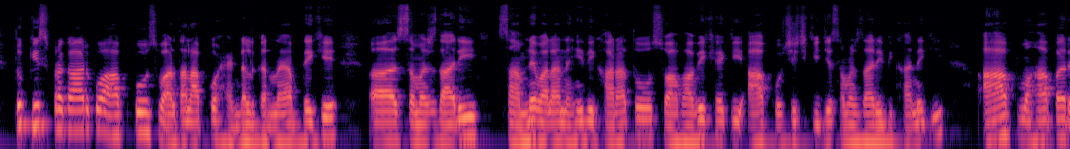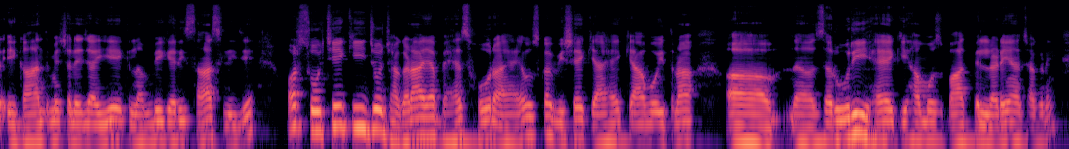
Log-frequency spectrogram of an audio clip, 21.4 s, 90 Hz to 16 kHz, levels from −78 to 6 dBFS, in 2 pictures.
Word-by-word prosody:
तो 210 Hz, -, +5 dB
किस 210 Hz, 0 st, +1 dB
प्रकार 180 Hz, -2 st, +2 dB
को 180 Hz, -, +3 dB
आपको 150 Hz, +1 st, +2 dB
उस 160 Hz, -, -5 dB
वार्तालाप 115 Hz, +1 st, +2 dB
को 125 Hz, -, +1 dB
हैंडल 105 Hz, 0 st, -1 dB
करना 100 Hz, 0 st, -1 dB
है। 105 Hz, -, +2 dB
अब 105 Hz, -1 st, -3 dB
देखिए 115 Hz, +4 st, +1 dB
अ, 115 Hz, -4 st, 0 dB
समझदारी 110 Hz, +4 st, +2 dB, 0.2 s
सामने 110 Hz, +2 st, +2 dB
वाला 115 Hz, -2 st, +3 dB
नहीं 115 Hz, +1 st, -1 dB
दिखा 115 Hz, -2 st, -1 dB
रहा 110 Hz, +1 st, 0 dB
तो 125 Hz, -1 st, +2 dB
स्वाभाविक 105 Hz, +4 st, 0 dB
है 120 Hz, -, -1 dB
कि 120 Hz, -1 st, -4 dB
आप 105 Hz, +1 st, 0 dB
कोशिश 110 Hz, +2 st, -6 dB
कीजिये 110 Hz, +2 st, -5 dB
समझदारी 105 Hz, -1 st, -1 dB
दिखाने 105 Hz, +1 st, -4 dB
की, 145 Hz, +7 st, -7 dB, 0.4 s
आप 135 Hz, +5 st, +3 dB
वहाँ 120 Hz, 0 st, 0 dB
पर 130 Hz, 0 st, +3 dB
एकांत 105 Hz, +1 st, -1 dB
में 115 Hz, 0 st, 0 dB
चले 110 Hz, -1 st, -1 dB
जाइए, 110 Hz, +3 st, +2 dB
1 120 Hz, -, -4 dB
लम्बी 105 Hz, +3 st, -1 dB
गहरी 120 Hz, 0 st, 0 dB
साँस 125 Hz, +2 st, -2 dB
लीजिए 105 Hz, +10 st, -4 dB, 0.3 s
और 205 Hz, -, +2 dB
सोचिए 200 Hz, 0 st, +3 dB
कि 195 Hz, 0 st, +3 dB
जो 185 Hz, -1 st, +7 dB
झगड़ा 115 Hz, 0 st, +1 dB
या 135 Hz, 0 st, +3 dB
बहस 115 Hz, -1 st, -4 dB
हो 120 Hz, +2 st, +2 dB
रहा 105 Hz, -4 st, +1 dB
है, 100 Hz, -, -5 dB
उसका 140 Hz, +1 st, -2 dB
विषय 120 Hz, -1 st, -1 dB
क्या 105 Hz, -4 st, -3 dB
है? 110 Hz, +2 st, -2 dB
क्या 110 Hz, -1 st, -3 dB
वो 110 Hz, +1 st, -1 dB
इतना 115 Hz, +1 st, -2 dB
अ 120 Hz, -2 st, -6 dB
अ, 100 Hz, -1 st, +2 dB
ज़रूरी 125 Hz, +7 st, +4 dB
है 120 Hz, 0 st, +2 dB
कि 115 Hz, 0 st, -5 dB
हम 115 Hz, 0 st, -3 dB
उस 115 Hz, -1 st, -3 dB
बात 105 Hz, 0 st, -1 dB
पर -, -, 0 dB
लड़ें 100 Hz, +1 st, +1 dB
या 115 Hz, -1 st, 0 dB
झगड़ें? 105 Hz, -1 st, -9 dB
115 Hz, 200 wpm, -23 LUFS, 105-125 Hz, 0.4 s, जो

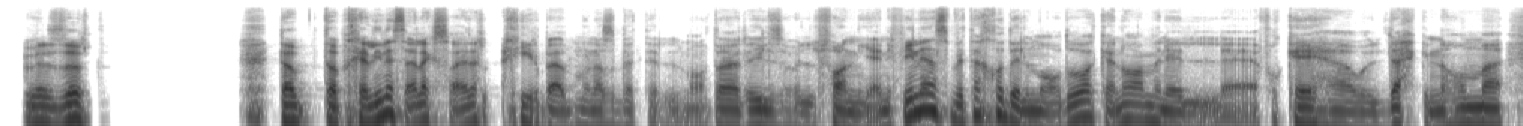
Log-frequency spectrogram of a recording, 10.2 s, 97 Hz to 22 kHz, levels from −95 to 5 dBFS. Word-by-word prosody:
بالضبط. 125 Hz, +3 st, +2 dB, 1.2 s
طَب 120 Hz, -1 st, +5 dB
طَب، 110 Hz, -3 st, +3 dB
خلِّيني 125 Hz, +8 st, +5 dB
أسألك 135 Hz, -4 st, +2 dB
سؤال 125 Hz, -3 st, -1 dB, 0.2 s
أخير 115 Hz, -4 st, -3 dB
بقى، 95 Hz, -, -1 dB
بمناسبة 95 Hz, 0 st, -7 dB
ال -, -, -13 dB
موضوع 100 Hz, -2 st, -2 dB
الReels 100 Hz, -1 st, -1 dB
والFun 90 Hz, 0 st, -3 dB
يعني، 95 Hz, -, -2 dB
في 145 Hz, +11 st, +3 dB
ناس 190 Hz, -2 st, +5 dB
بتاخد 155 Hz, +3 st, 0 dB
الموضوع 95 Hz, +6 st, +1 dB
كنوع 130 Hz, -2 st, -2 dB
من 120 Hz, -4 st, -1 dB
ال 90 Hz, -2 st, -5 dB
الفُكاهة 95 Hz, -4 st, -1 dB
والضحك، 90 Hz, +4 st, -2 dB
إن 90 Hz, -, -1 dB
هُم 110 Hz, +2 st, +1 dB
110 Hz, 150 wpm, -26 LUFS, 95-125 Hz, 1.2 s, طَب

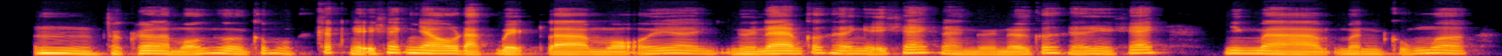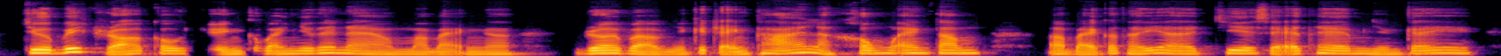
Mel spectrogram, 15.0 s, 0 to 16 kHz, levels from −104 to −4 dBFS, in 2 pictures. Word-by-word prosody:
Ừm, 140 Hz, -6 st, +3 dB
thực 120 Hz, -, -3 dB
ra 135 Hz, -, +3 dB
là 125 Hz, -, +3 dB
mỗi 110 Hz, +4 st, +1 dB
người 135 Hz, -5 st, +1 dB
có 145 Hz, -, -3 dB
một 130 Hz, -5 st, -3 dB
cách 165 Hz, 0 st, -2 dB
nghĩ 125 Hz, -, +4 dB
khác 170 Hz, +4 st, +1 dB
nhau, 140 Hz, -3 st, +5 dB
đặc 115 Hz, -3 st, +2 dB
biệt 110 Hz, -3 st, +3 dB
là 105 Hz, 0 st, +6 dB
mỗi, 105 Hz, +6 st, 0 dB
a, 140 Hz, -2 st, 0 dB
người 120 Hz, -1 st, 0 dB
nam 130 Hz, +2 st, +6 dB
có 150 Hz, -, -1 dB
thể 135 Hz, -4 st, 0 dB
nghĩ 125 Hz, -2 st, 0 dB
khác 160 Hz, +6 st, 0 dB
nè, 120 Hz, -3 st, -1 dB
người 105 Hz, -1 st, -3 dB
nữ 105 Hz, +2 st, +1 dB
có 155 Hz, +1 st, 0 dB
thể 125 Hz, -, -1 dB
nghĩ 120 Hz, -2 st, -1 dB
khác, 160 Hz, +1 st, +1 dB, 0.3 s
nhưng 140 Hz, -1 st, 0 dB
mà 110 Hz, -5 st, +3 dB
mình 115 Hz, -1 st, -2 dB
cũng, 140 Hz, +6 st, -2 dB
a, 140 Hz, -2 st, +1 dB, 0.3 s
chưa 160 Hz, -1 st, +5 dB
biết 195 Hz, +6 st, +4 dB
rõ 135 Hz, -, +2 dB
câu 135 Hz, -1 st, -2 dB
chuyện 110 Hz, +1 st, -2 dB
của 140 Hz, -, -12 dB
bạn 125 Hz, 0 st, -1 dB
như 135 Hz, +1 st, -1 dB
thế 155 Hz, -, +1 dB
nào 120 Hz, -7 st, -2 dB
mà 105 Hz, 0 st, -5 dB
bạn, 100 Hz, +2 st, -5 dB
à, 110 Hz, 0 st, -3 dB, 0.3 s
rơi 140 Hz, +2 st, +3 dB
vào 115 Hz, -6 st, +1 dB
những 110 Hz, +2 st, -6 dB
cái 145 Hz, -, -2 dB
trạng 105 Hz, -, 0 dB
thái 140 Hz, +6 st, 0 dB
là 155 Hz, -8 st, -1 dB
không 140 Hz, +4 st, -2 dB
an 145 Hz, +1 st, -1 dB
tâm. 145 Hz, 0 st, 0 dB, 0.3 s
À, -, -, -1 dB
bạn 105 Hz, -2 st, -1 dB
có 140 Hz, -, -1 dB
thể, 130 Hz, +2 st, -2 dB
ơ, 125 Hz, -4 st, -1 dB
chia 140 Hz, +2 st, 0 dB
sẻ 140 Hz, -2 st, 0 dB
thêm 130 Hz, -4 st, -1 dB
những 110 Hz, -1 st, -5 dB
cái 140 Hz, +2 st, -2 dB
130 Hz, 270 wpm, -22 LUFS, 115-145 Hz, 0.3 s, là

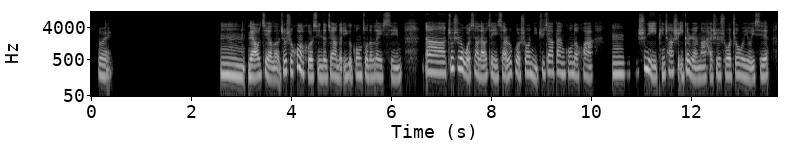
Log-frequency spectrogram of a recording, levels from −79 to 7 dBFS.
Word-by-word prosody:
对。 185 Hz, -3 st, -1 dB, 2.2 s
嗯， 190 Hz, -4 st, +1 dB
了 180 Hz, 0 st, +6 dB
解 185 Hz, -4 st, +1 dB
了， 150 Hz, 0 st, -2 dB
就 235 Hz, -, +2 dB
是 240 Hz, 0 st, -1 dB
混 290 Hz, -3 st, +3 dB
合 175 Hz, -3 st, +4 dB
型 165 Hz, -1 st, -2 dB
的 165 Hz, -, +2 dB
这 180 Hz, -, -2 dB
样 180 Hz, -2 st, +1 dB
的 -, -, -1 dB
一 170 Hz, -, -4 dB
个 -, -, -1 dB
工 190 Hz, -1 st, -2 dB
作 180 Hz, -2 st, -1 dB
的 165 Hz, -, -2 dB
类 175 Hz, -1 st, -1 dB
型。 160 Hz, -1 st, -5 dB, 0.5 s
那， 225 Hz, -2 st, +5 dB
就 290 Hz, -, +1 dB
是 285 Hz, -1 st, +4 dB
我 255 Hz, -, +3 dB
想 195 Hz, -1 st, -2 dB
了 165 Hz, 0 st, +4 dB
解 195 Hz, +1 st, -4 dB
一 165 Hz, -1 st, -2 dB
下， 185 Hz, +1 st, -2 dB
如 210 Hz, +6 st, -1 dB
果 -, -, 0 dB
说 215 Hz, 0 st, -2 dB
你 170 Hz, -8 st, -3 dB
居 210 Hz, +7 st, -7 dB
家 230 Hz, 0 st, +1 dB
办 225 Hz, -3 st, -2 dB
公 210 Hz, 0 st, -4 dB
的 185 Hz, -, -2 dB
话， 175 Hz, -4 st, -3 dB, 0.4 s
嗯， 205 Hz, 0 st, -1 dB, 0.2 s
是 260 Hz, +7 st, -1 dB
你 180 Hz, -, +4 dB
平 195 Hz, -, -4 dB
常 225 Hz, +1 st, -2 dB
是 -, -, -1 dB
一 -, -, -3 dB
个 250 Hz, -, +2 dB
人 155 Hz, -4 st, -1 dB
吗？ 160 Hz, +1 st, -2 dB
还 170 Hz, -, -5 dB
是 185 Hz, +2 st, -3 dB
说 185 Hz, -1 st, 0 dB
周 195 Hz, +2 st, -2 dB
围 175 Hz, -2 st, 0 dB
有 155 Hz, -2 st, -1 dB
一 155 Hz, -, -1 dB
些 175 Hz, +2 st, -1 dB
185 Hz, 255 characters per minute, -25 LUFS, 170-210 Hz, 2.2 s, 了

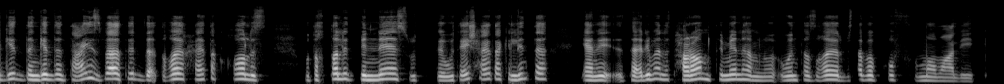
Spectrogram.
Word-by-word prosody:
جدًا، 220 Hz, 0 st, -1 dB
جدًا، 230 Hz, +2 st, +4 dB
أنت 210 Hz, -1 st, -7 dB
عايز 225 Hz, +2 st, -1 dB
بقى 255 Hz, 0 st, +8 dB
تبدأ 215 Hz, -6 st, -4 dB
تغيّر 250 Hz, +2 st, +2 dB
حياتك 235 Hz, +2 st, -6 dB
خالص 220 Hz, -4 st, 0 dB, 0.4 s
وتختلط 235 Hz, +3 st, +1 dB
بالناس 225 Hz, +3 st, +3 dB
وت 195 Hz, 0 st, -12 dB, 0.2 s
وتعيش 195 Hz, +7 st, -1 dB
حياتك 245 Hz, -1 st, -3 dB
اللي 210 Hz, +2 st, +2 dB
أنت 260 Hz, -1 st, -3 dB, 0.3 s
يعني 195 Hz, 0 st, +3 dB, 0.2 s
تقريبًا 225 Hz, +5 st, 0 dB
اتحرمت 225 Hz, +1 st, +3 dB
منها 225 Hz, 0 st, +1 dB
من 180 Hz, -1 st, -6 dB
و 180 Hz, -, -9 dB
وأنت 200 Hz, +2 st, -3 dB
صغير 205 Hz, +2 st, 0 dB
بسبب 210 Hz, +4 st, -5 dB
خوف 215 Hz, 0 st, -12 dB
ماما 175 Hz, -2 st, -7 dB
عليك. 150 Hz, -2 st, -10 dB
215 Hz, 165 wpm, -22 LUFS, 195-240 Hz, 0.4 s, بقى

